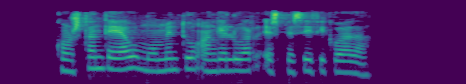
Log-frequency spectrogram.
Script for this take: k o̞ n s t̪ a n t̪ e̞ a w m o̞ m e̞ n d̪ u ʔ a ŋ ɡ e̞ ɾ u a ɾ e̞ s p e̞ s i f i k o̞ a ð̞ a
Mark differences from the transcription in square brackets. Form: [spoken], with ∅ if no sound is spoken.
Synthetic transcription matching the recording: k o̞ n s t̪ a n t̪ e̞ a w m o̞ m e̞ n [t̪] u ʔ a ŋ ɡ e̞ [l] u a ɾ e̞ s p e̞ s i f i k o̞ a ð̞ a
